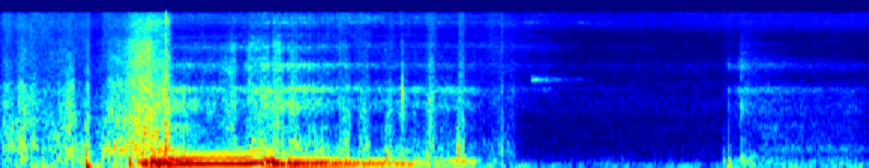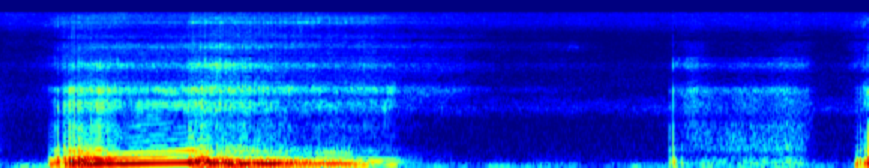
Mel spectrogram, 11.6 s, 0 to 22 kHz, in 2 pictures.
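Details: Woman asleep: two long, loud, rough snores with a fluttering low rattle, about 6 seconds apart, with quiet pauses between; heavy snoring in sleep.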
